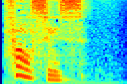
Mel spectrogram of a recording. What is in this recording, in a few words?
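"falsies", English, British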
